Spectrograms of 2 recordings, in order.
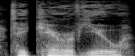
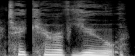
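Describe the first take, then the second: First: Said in the usual way. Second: Mumbled woman's reply. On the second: A narrator's reading. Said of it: "mumbling into my shoulder".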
